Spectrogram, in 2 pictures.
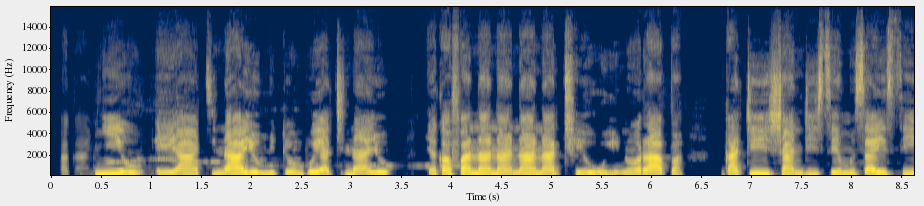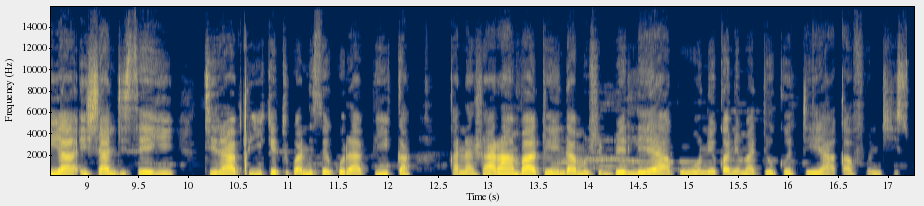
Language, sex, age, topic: Ndau, female, 25-35, health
